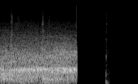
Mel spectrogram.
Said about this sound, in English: And this sound indeed comes from a football stadium and from football fans cheering in a stadium.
